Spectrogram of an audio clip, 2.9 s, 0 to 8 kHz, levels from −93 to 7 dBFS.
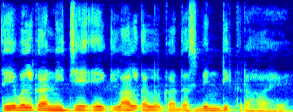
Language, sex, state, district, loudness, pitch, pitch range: Hindi, male, Arunachal Pradesh, Lower Dibang Valley, -13 LUFS, 135 Hz, 125-150 Hz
